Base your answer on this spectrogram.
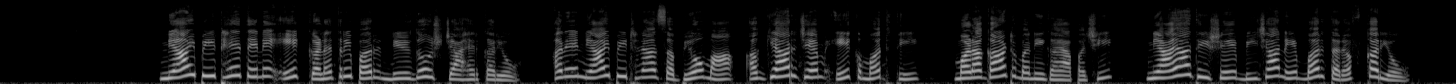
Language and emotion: Gujarati, neutral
